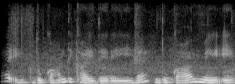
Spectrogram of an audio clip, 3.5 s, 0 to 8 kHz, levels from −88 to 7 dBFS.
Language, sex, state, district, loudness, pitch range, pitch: Hindi, female, Punjab, Pathankot, -14 LUFS, 190-215 Hz, 200 Hz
